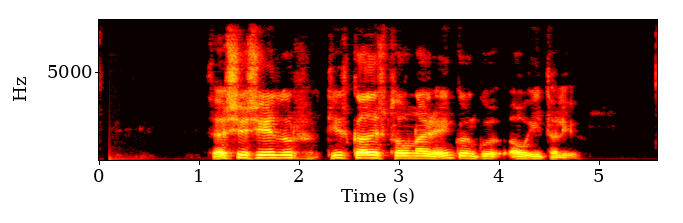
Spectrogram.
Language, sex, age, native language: Icelandic, male, 80-89, Icelandic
